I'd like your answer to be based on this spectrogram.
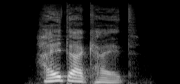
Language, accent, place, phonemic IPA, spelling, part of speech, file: German, Germany, Berlin, /ˈhaɪ̯tɐˌkaɪ̯t/, Heiterkeit, noun, De-Heiterkeit.ogg
- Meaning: cheer, cheerfulness, exhilaration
